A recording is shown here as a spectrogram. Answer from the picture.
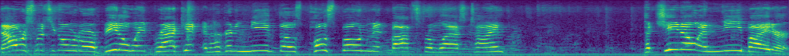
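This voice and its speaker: A man speaks in a raised, projected voice at an extremely high pitch. His pace is moderate and his pitch variation ordinary. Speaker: robot combat announcer. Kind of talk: live commentary. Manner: loud.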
